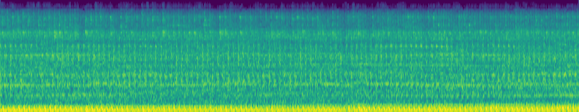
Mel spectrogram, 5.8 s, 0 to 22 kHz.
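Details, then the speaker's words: 2008 Polaris Sportsman X2 700 twin ATV, just reassembled, stock exhaust: smooth, even low idle with a steady deep pulse, no knocks or ticks; very quiet and healthy. "Start her up. Let's just see what she sounds like. Very quiet, stock exhaust."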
